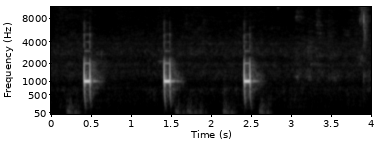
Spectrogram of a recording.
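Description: Three short electronic beeps, evenly spaced about a second apart.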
